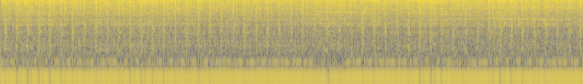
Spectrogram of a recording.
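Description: Steady idle with a quick light tick riding over it, around three per second and keeping pace with the engine; source not pinned down.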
